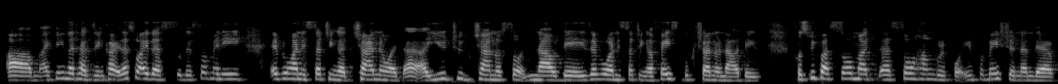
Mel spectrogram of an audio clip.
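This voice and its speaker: Female host for a conversational interview, higher-pitched, encouraging, repeats words for emphasis, muffled dry lo-fi sound. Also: quick pace, no room sound.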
